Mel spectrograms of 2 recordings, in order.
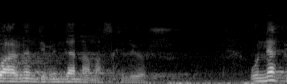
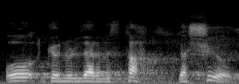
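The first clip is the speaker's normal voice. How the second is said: ordinary delivery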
